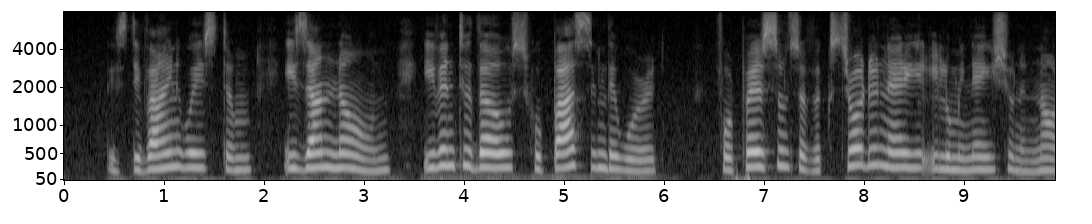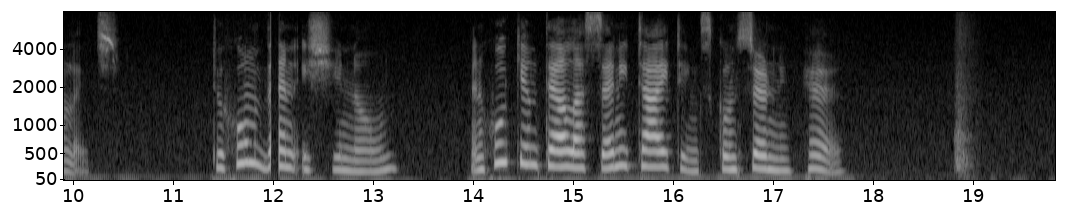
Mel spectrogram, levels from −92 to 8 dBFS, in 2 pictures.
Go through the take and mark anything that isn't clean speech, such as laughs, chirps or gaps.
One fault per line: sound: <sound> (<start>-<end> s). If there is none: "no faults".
sound: dropout (12.0-12.1 s)
sound: whoosh (18.8-19.1 s)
